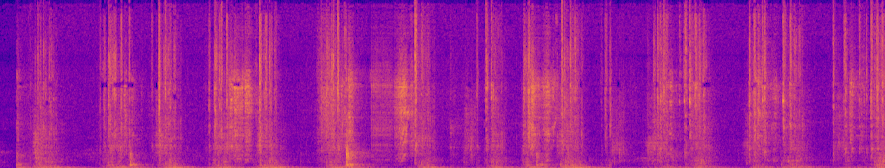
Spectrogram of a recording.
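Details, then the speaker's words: Chevrolet clunking when steering, car lifted and front wheel rocked; dull repeated clunks from the strut top mount; paint marks separated showing a loose strut top nut, mount and bearing fine; tightening the nut cured it. "大家认真看，这两个油漆顶被分开来了，说明螺帽松动了。如果螺帽扭紧的情况下，它这两个顶转动的话是不会分开的。"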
